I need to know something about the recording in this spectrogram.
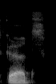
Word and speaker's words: Görtz: If you want Görtz? to pronounce it German, it's Görtz.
